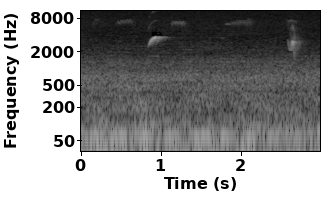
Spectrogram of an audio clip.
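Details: A male house finch on a flowering plum tree in Pacific Grove, California gives two short, bright contact cheeps about two seconds apart, the first sharply inflected, over a steady low rumble with faint chirps behind.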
